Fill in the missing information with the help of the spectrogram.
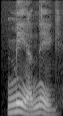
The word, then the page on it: menig: [²m'e:nig]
